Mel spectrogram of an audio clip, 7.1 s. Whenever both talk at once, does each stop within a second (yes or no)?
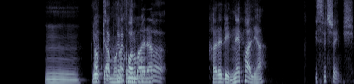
no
